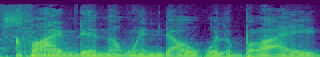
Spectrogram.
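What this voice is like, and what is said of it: Poor attempt at Australian accent. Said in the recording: “You want to hear the worst Australian accent? ... You sound like you're from Greenville, Alabama.”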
